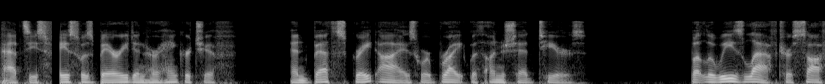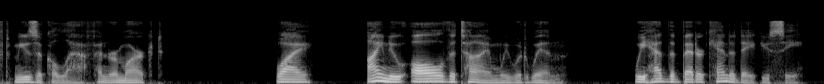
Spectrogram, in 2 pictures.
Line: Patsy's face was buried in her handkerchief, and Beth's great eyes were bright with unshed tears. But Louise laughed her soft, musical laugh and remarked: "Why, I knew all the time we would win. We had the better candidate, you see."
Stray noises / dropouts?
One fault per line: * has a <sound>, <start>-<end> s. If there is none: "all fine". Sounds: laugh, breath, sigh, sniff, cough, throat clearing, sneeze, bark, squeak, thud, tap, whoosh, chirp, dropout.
* has a dropout, 0.5-0.6 s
